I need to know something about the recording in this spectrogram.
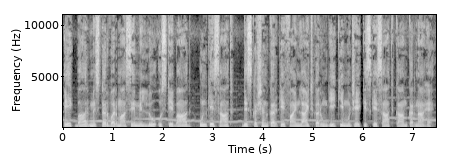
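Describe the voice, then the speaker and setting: A composed, decisive young businesswoman acted out by a male narrator in an audio story. The speech is firm and businesslike, with lively pitch movement, over soft music. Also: moderate pace, few pauses.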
